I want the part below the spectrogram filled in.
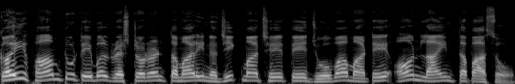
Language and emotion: Gujarati, neutral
